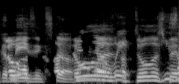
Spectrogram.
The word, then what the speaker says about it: Abdullah: How do you pronounce Abdullah, the person's name? Abdullah.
